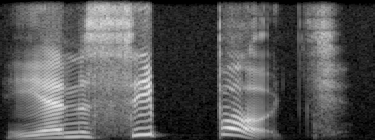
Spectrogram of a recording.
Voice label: Night Elf Female Standard NPC Greeting; wowpreklad; czwow

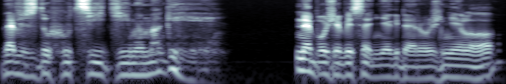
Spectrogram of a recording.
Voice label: Human Male Pissed, Human Vocal Male; wowpreklad; czwow

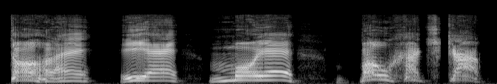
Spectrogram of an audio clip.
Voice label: Rifleman Pissed; wowpreklad; czwow

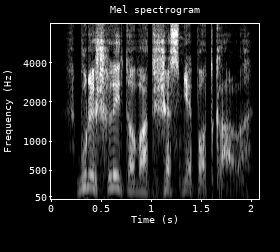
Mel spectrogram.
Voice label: Night Elf Male Standard NPC Pissed; wowpreklad; czwow

